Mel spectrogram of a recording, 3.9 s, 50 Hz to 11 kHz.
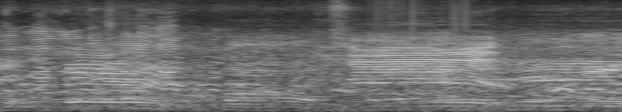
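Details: Sahiwal bull calves at Aftabganj cattle market, Comilla, Bangladesh, on Saturday 17 August 2024: steady low moos, several overlapping, with crowd chatter and background music.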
